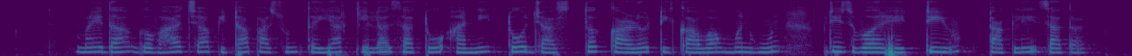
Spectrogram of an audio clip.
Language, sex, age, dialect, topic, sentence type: Marathi, female, 18-24, Varhadi, agriculture, statement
